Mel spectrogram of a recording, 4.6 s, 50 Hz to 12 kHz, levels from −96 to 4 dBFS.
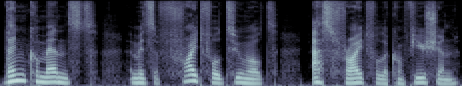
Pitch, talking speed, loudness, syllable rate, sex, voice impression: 145 Hz, 130 wpm, -23 LUFS, 4.7 syllables/s, male, masculine, slightly young, adult-like, slightly thick, tensed, slightly weak, slightly dark, hard, slightly clear, fluent, slightly cool, intellectual, slightly refreshing, sincere, very calm, slightly mature, slightly friendly, slightly reassuring, slightly elegant, slightly sweet, kind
